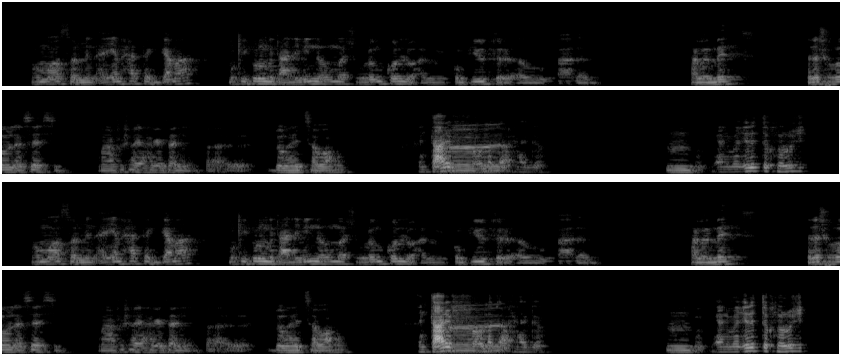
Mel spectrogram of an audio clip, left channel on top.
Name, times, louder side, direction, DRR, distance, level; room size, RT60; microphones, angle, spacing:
voice 1, 0.3-2.0 2.3-6.0 6.9-7.5 8.1-9.0 9.3-11.8 12.8-13.5 15.0-15.3, equal, 5° left, 0.6 m, -41 dB
voice 2, 12.5-13.8 15.3-16.4, right 5 dB, 55° right, 0.4 m, -34 dB
2.4 x 2.1 x 3.5 m
head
